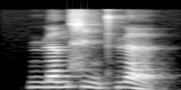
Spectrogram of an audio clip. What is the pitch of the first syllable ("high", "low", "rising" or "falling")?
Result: high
